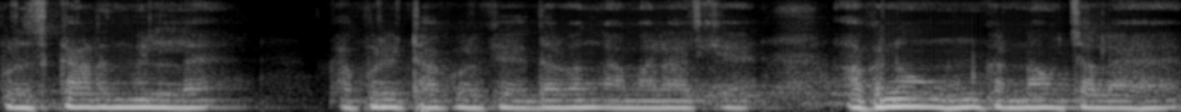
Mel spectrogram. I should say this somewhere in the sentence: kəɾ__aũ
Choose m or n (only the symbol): n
